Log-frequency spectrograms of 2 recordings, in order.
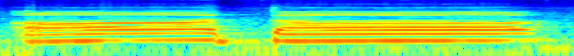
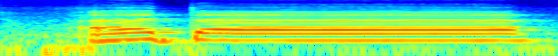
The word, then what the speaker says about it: أتى: کے سامنے ساکن ہے، اتا حمزہ کے اوپر صرف زبر ہے، بعض لوگ اس کو پڑھتے ہیں آتا، یہ غلط ہے، اتا ٹھیک ہے۔ علی الانسانی عین کے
